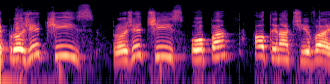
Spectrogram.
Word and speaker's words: projetis: Plural de projetil não é projéteis. O plural de projetil é projetis.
